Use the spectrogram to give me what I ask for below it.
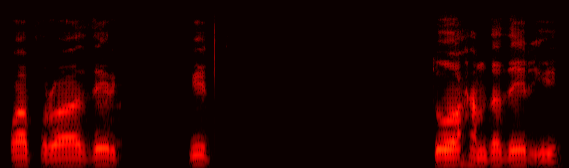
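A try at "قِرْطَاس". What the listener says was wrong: ত হামজা নয়, ত আলিফ সিন, ত আলিফ সিন জাবার, তস, কির তস। ত এর উপরে জাবার, তারপরে আলিফ, তারপরে সিনের উপরে সাকিন। তাহলে ত আলিফ সিন জাবার, তস, কির তস।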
